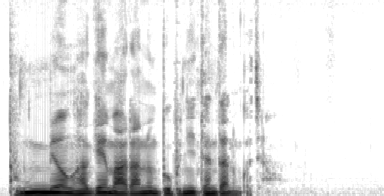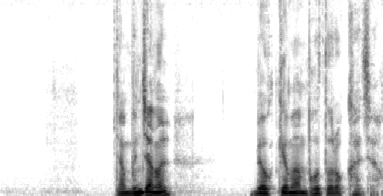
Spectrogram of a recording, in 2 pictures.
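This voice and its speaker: A male lecturer teaches English listening at a slow, measured pace. He reads English example sentences aloud between his explanations. His voice is deep and dark and comes across dry and close. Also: no echo. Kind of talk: scripted lecture narration.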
